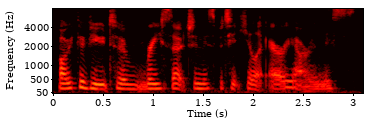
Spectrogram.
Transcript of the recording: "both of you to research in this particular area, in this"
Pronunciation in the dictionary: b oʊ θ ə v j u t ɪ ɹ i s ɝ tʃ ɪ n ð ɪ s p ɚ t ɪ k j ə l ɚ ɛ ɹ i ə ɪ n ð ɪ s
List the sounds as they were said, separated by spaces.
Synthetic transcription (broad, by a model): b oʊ θ ə v j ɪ t ɪ ɹ i s ɝ tʃ ɪ n ð ɪ s p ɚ t ɪ k j l ɚ ɛ ɹ i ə ɪ n ð ɪ s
